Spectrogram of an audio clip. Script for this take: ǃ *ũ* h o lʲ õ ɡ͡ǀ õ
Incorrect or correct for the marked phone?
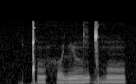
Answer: incorrect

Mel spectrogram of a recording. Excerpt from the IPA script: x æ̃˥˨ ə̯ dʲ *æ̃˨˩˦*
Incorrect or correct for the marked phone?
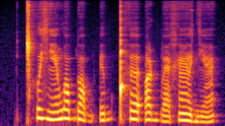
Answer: correct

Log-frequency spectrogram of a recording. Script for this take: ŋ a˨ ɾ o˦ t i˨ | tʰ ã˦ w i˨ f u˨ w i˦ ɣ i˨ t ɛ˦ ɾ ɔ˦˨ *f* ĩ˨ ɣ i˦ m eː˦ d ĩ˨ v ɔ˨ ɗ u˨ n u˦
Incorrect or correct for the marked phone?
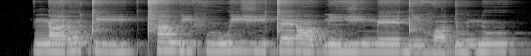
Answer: incorrect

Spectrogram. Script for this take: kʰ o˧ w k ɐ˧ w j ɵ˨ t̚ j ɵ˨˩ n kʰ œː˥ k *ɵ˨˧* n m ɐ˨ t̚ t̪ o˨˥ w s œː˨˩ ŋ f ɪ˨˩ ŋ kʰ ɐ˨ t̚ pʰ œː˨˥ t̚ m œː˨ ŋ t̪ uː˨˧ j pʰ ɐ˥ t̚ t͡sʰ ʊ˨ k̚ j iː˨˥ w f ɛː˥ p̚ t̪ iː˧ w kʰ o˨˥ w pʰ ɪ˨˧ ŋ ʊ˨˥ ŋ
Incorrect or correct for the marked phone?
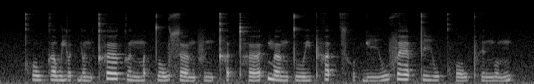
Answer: incorrect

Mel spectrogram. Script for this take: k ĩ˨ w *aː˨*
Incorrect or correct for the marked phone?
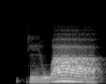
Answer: incorrect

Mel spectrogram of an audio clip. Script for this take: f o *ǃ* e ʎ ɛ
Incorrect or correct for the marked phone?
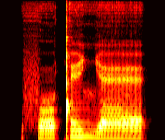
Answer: correct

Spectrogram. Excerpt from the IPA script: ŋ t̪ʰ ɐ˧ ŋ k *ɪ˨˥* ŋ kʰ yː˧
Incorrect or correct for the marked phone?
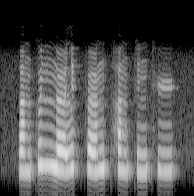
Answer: correct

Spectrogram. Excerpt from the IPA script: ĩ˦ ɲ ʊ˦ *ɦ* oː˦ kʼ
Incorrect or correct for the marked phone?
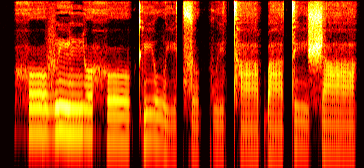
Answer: incorrect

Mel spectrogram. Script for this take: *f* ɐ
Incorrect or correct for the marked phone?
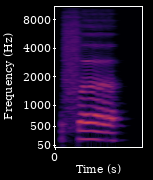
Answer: correct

